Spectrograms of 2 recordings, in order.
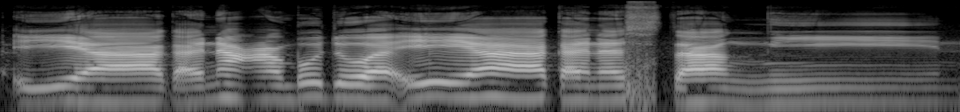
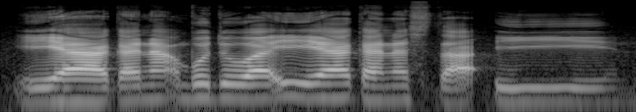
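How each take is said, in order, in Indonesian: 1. 'Ain' berubah menjadi bunyi sengau 'ng'. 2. 'Ain' berubah menjadi hamzah biasa. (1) "A jadi ngi" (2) "Alif ini, ya. Ini kan alif hamzah, bukan ain"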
